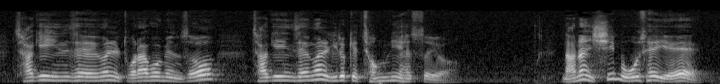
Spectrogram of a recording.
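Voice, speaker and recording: Talking at a very slow pace, a man with a high pitch shows ordinary pitch variation. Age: 60s. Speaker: pastor. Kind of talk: sermon.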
